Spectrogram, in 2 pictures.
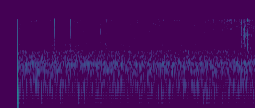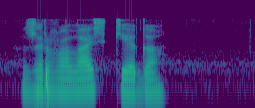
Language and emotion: Russian, neutral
